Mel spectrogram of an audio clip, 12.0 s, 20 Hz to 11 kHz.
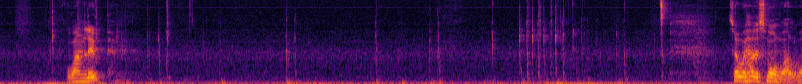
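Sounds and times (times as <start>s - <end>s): low steady hum: 0.0s - 12.0s
typing on computer keyboard: 0.7s - 3.5s, 4.2s - 4.6s, 5.6s - 6.7s, 7.3s - 9.5s.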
